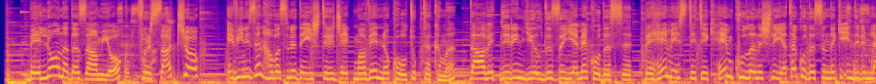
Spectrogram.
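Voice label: Turkish, female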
